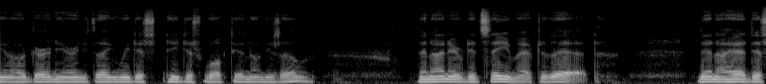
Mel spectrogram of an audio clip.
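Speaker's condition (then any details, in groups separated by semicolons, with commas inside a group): No condition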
